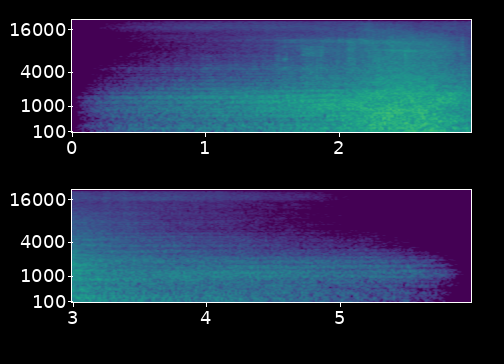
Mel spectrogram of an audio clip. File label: van pass by; transportation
